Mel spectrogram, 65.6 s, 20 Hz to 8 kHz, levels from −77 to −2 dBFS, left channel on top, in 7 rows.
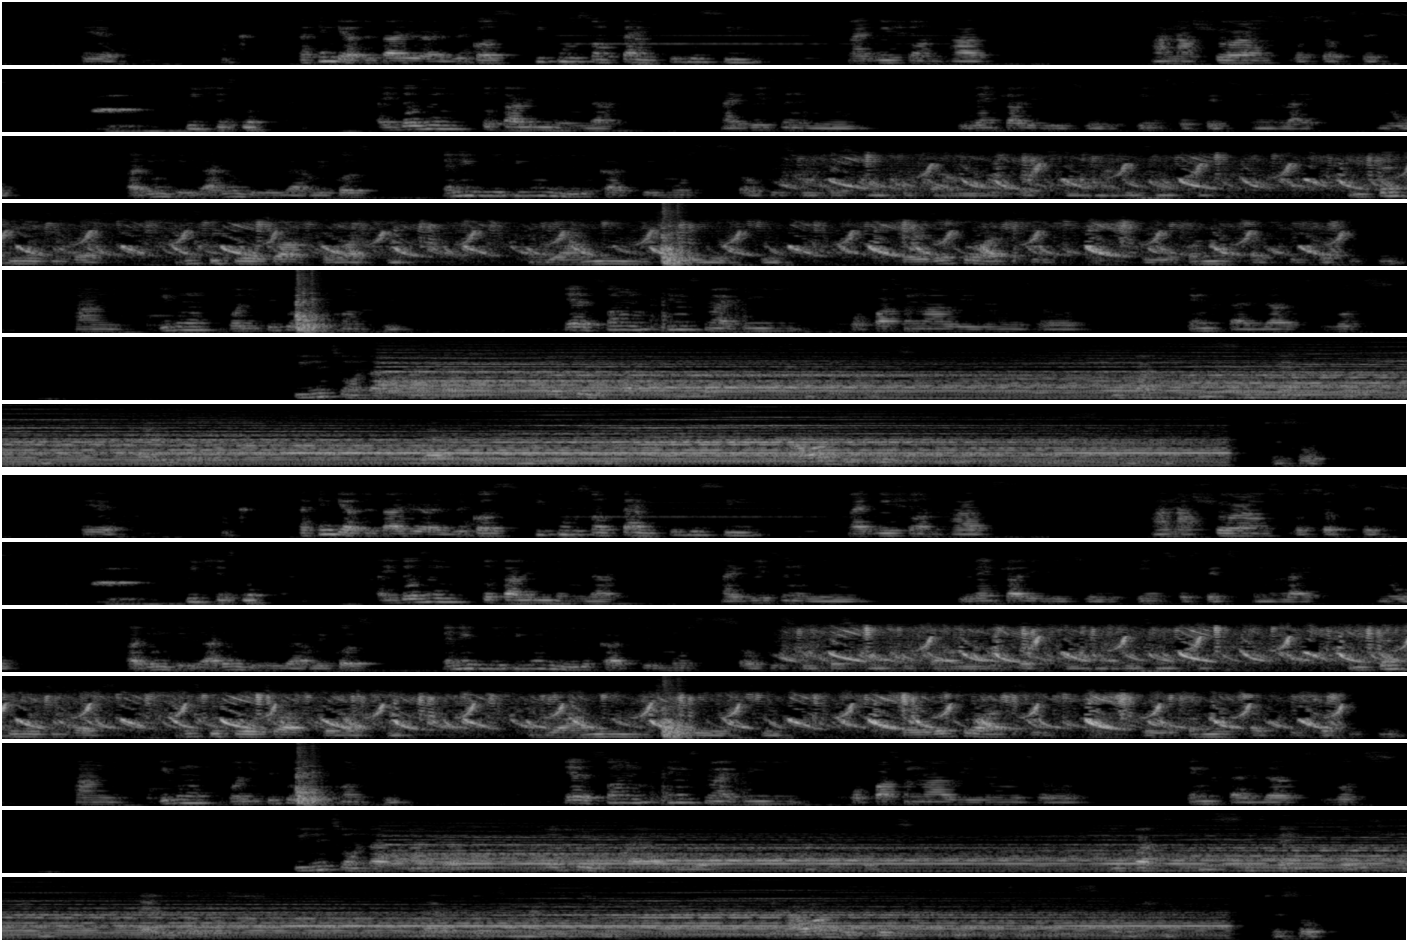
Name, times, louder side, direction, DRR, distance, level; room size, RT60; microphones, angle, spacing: voice 1, 2.0-6.7 7.7-9.4 10.0-10.3 10.6-11.1 11.9-13.5 14.2-15.2 15.7-18.1 18.5-18.8 19.6-21.2 21.7-27.1 27.7-28.9 29.3-30.8 31.6-33.4 34.1-35.1 35.7-37.5 38.0-40.2 41.2-42.8 43.1-44.7 45.4-46.8 48.8-50.0 50.3-51.8 52.2-52.9 54.2-56.7 57.1-57.9 59.0-60.4 61.3-64.1 64.6-65.0, right 2 dB, 5° right, 1.5 m, -44 dB
sound 1, 23.9-37.1, right 6 dB, 85° right, 0.8 m, -35 dB
Motor vehicle (road), 32.1-45.1, left 1 dB, 20° left, 1.8 m, -47 dB
sound 2, 49.3-64.4, left 2 dB, 70° left, 0.8 m, -37 dB
9.2 x 3.8 x 2.6 m
head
